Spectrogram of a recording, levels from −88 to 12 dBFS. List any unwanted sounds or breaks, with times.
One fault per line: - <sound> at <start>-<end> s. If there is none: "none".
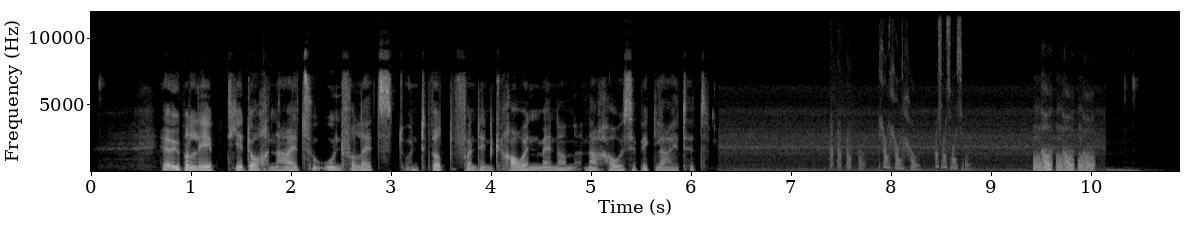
- chirp at 7.4-8.8 s
- laugh at 9.4-10.0 s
